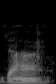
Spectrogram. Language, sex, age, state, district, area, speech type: Santali, male, 60+, West Bengal, Paschim Bardhaman, urban, spontaneous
